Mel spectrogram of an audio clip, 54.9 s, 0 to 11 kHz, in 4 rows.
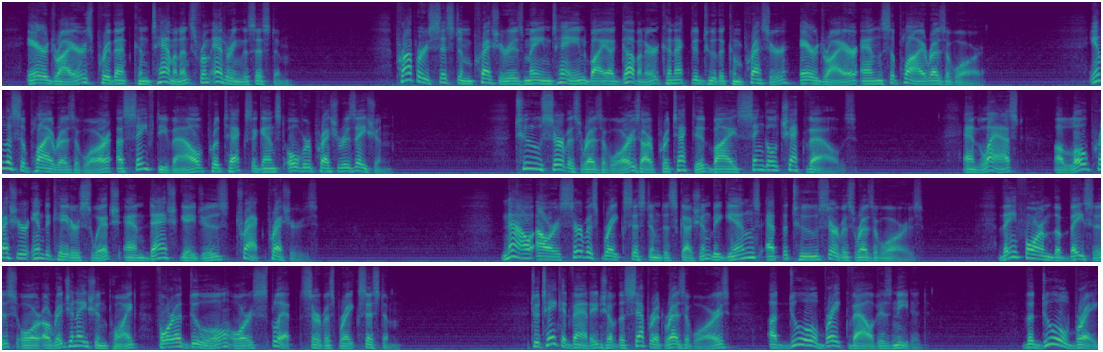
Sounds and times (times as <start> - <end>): Speech: 0.3 - 3.7, 4.9 - 12.3, 13.6 - 18.7, 20.2 - 24.5, 25.7 - 31.5, 33.7 - 39.0, 39.9 - 46.2, 47.8 - 52.8, 54.0 - 54.9.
